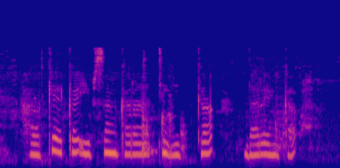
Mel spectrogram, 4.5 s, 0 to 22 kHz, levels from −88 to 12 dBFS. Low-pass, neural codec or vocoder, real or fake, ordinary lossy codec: none; codec, 16 kHz, 16 kbps, FreqCodec, larger model; fake; none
